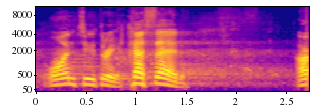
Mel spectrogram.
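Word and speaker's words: חסד: um relevant to us this word is called Hesed h-e-s-e-d in English and you guys pronounce that with me has said all right some of you need a little more like Hebrew in your life let's try that again one two three I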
